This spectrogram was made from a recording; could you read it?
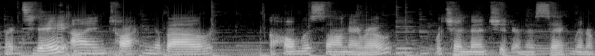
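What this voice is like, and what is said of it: Scraggly, hoarse, fading voice. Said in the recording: “My voice is still a little scraggly. Feels like I'm losing it a bit.”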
